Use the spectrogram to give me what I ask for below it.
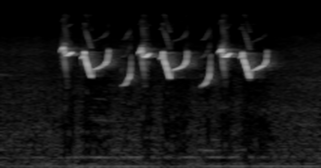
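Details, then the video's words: Gelatik batu, the cinereous tit, in lively "wucit wucit" song: a clear phrase of five swooping two-note whistles over a steady low hum in the background. "GELATIK BATU Wucit wucit Gacor"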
